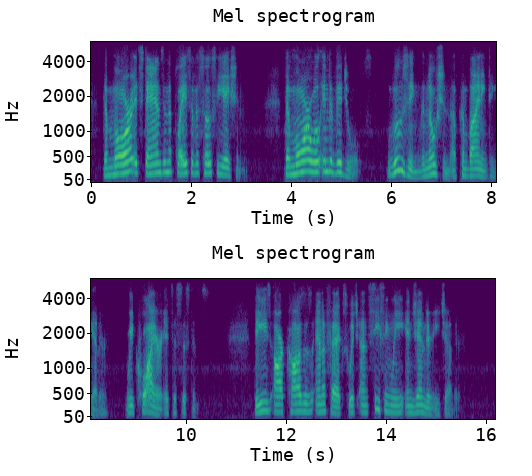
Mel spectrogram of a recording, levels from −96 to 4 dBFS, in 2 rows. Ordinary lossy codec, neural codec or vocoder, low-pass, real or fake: Opus, 16 kbps; codec, 16 kHz, 16 kbps, FreqCodec, smaller model; 5.4 kHz; fake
